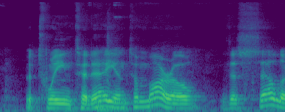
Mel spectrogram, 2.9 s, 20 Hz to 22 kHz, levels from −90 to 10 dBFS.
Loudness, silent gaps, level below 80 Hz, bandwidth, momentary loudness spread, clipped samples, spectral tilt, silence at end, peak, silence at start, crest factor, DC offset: -24 LUFS; none; -50 dBFS; 19.5 kHz; 11 LU; under 0.1%; -7.5 dB/octave; 0 s; -8 dBFS; 0.25 s; 16 dB; under 0.1%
